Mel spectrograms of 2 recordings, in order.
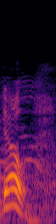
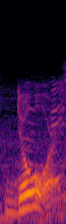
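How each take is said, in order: First: The word's final sounds are dropped. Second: The word ends with its full final sounds. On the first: The speaker calls it wrong. "not dough" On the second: The speaker calls it right. "it's doors"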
